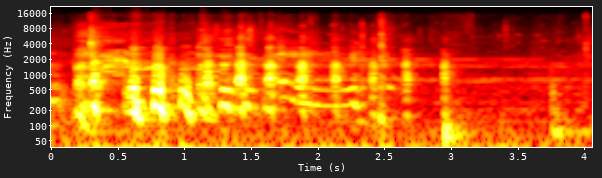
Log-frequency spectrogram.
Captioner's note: all laugh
